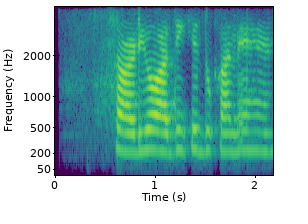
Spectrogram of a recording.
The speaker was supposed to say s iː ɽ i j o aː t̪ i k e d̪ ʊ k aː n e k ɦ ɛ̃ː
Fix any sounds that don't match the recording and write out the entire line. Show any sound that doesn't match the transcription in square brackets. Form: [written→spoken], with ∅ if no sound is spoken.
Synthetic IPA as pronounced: s [iː→aː] ɽ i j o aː [t̪→d̪] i k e d̪ ʊ k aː n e [k→∅] ɦ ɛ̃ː

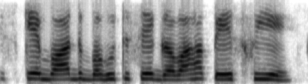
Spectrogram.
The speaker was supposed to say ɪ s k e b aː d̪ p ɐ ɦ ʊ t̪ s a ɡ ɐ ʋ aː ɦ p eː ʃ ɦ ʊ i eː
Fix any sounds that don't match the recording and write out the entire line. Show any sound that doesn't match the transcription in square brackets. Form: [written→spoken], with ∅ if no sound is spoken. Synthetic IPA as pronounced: ɪ s k e b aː d̪ [p→b] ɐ ɦ ʊ t̪ s [a→e] ɡ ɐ ʋ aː ɦ p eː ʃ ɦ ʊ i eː

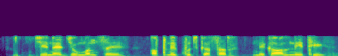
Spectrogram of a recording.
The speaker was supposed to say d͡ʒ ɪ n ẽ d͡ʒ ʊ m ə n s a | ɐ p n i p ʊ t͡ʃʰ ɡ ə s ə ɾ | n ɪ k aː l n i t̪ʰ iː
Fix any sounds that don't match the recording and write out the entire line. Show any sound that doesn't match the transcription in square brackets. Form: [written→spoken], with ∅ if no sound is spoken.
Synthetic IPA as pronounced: d͡ʒ ɪ n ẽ d͡ʒ ʊ m ə n s [a→e] | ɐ p n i [p→k] ʊ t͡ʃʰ [ɡ→k] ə s ə ɾ | n ɪ k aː l n i t̪ʰ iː

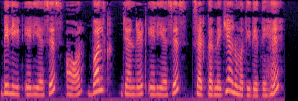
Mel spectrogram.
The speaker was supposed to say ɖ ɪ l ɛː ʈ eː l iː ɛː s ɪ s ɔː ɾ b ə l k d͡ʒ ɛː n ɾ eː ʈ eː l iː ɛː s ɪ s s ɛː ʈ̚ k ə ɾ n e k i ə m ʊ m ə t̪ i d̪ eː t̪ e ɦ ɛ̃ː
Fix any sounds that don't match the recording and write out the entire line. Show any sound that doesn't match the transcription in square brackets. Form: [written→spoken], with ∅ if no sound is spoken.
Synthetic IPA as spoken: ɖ ɪ l [ɛː→iː] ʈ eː l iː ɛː s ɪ s ɔː ɾ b ə l k d͡ʒ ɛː n ɾ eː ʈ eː l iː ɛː s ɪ s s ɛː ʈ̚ k ə ɾ n e k i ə [m→n] ʊ m ə t̪ i d̪ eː t̪ e ɦ ɛ̃ː

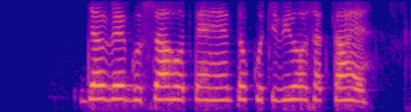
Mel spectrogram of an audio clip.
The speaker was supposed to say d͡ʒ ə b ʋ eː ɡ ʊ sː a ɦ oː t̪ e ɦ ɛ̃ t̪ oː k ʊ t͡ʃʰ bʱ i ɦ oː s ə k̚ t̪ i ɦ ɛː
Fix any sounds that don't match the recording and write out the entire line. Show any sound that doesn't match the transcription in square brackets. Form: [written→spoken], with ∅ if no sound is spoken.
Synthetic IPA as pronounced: d͡ʒ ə b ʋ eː ɡ ʊ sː a ɦ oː t̪ e ɦ ɛ̃ t̪ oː k ʊ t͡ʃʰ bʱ i ɦ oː s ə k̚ t̪ [i→a] ɦ ɛː

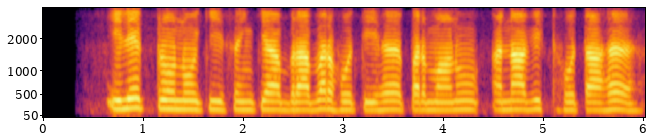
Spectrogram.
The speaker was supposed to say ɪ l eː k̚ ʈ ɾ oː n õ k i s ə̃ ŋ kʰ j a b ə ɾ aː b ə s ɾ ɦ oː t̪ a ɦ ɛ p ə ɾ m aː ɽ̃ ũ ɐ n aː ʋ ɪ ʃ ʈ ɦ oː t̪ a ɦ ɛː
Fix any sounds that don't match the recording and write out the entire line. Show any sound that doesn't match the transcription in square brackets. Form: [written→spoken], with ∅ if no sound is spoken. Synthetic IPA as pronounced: ɪ l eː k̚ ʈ ɾ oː n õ k i s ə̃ ŋ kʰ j a b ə ɾ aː b ə [s→∅] ɾ ɦ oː t̪ [a→i] ɦ ɛ p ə ɾ m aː ɽ̃ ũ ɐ n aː ʋ ɪ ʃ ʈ ɦ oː t̪ a ɦ ɛː

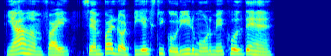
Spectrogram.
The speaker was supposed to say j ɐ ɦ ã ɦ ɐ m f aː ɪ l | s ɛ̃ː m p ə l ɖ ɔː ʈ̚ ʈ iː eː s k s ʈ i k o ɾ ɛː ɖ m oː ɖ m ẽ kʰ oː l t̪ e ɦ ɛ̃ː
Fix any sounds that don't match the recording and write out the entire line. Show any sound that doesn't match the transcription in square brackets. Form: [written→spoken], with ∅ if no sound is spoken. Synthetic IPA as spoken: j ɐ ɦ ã ɦ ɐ m f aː ɪ l | s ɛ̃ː m p ə l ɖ ɔː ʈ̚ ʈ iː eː [s→∅] k s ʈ i k o ɾ [ɛː→iː] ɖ m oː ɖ m ẽ kʰ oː l t̪ e ɦ ɛ̃ː

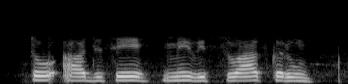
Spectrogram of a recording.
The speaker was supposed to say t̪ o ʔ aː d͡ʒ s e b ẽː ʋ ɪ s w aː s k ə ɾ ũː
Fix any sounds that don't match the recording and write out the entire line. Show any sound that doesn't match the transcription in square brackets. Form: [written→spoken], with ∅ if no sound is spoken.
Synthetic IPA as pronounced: t̪ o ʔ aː d͡ʒ s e [b→m] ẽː ʋ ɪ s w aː s k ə ɾ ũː

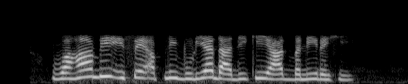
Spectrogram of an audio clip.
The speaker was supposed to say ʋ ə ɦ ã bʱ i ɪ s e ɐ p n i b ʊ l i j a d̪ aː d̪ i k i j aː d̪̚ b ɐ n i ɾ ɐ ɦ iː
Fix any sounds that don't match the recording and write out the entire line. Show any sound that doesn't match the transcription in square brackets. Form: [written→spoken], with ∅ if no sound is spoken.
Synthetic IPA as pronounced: ʋ [ə→ɐ] ɦ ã bʱ i ɪ s e ɐ p n i b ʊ [l→ɽ] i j a d̪ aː d̪ i k i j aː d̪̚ b ɐ n i ɾ ɐ ɦ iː

